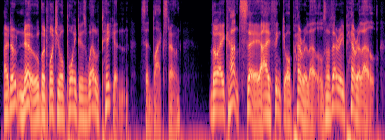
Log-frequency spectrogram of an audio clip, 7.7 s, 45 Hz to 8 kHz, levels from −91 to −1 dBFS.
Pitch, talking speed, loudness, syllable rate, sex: 115 Hz, 180 wpm, -18 LUFS, 4.9 syllables/s, male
